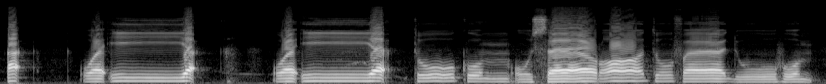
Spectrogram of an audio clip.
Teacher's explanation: Hamzah itu ketika dia mati sukun dijelaskan sifat syiddah dan sifat jaharnya. · Panjang tu, sa, ro, fa dan du harus sama karena kelima bacaan ini adalah kita namakan dengan bacaan mad tabi'i.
